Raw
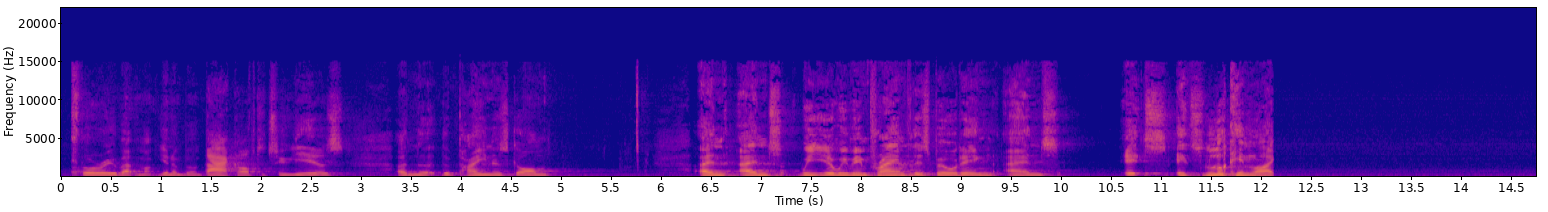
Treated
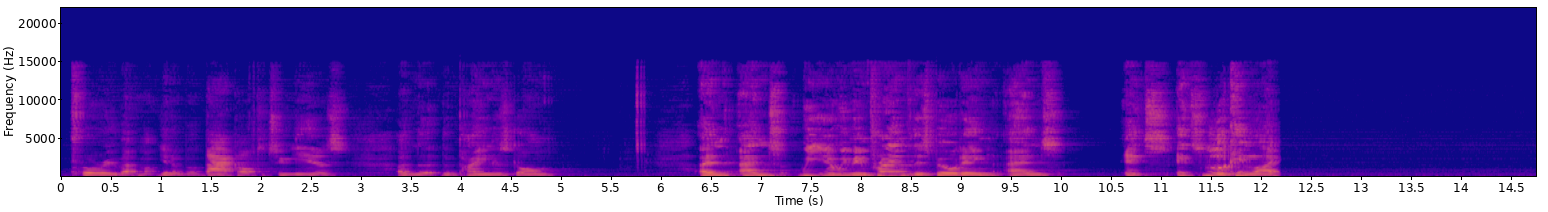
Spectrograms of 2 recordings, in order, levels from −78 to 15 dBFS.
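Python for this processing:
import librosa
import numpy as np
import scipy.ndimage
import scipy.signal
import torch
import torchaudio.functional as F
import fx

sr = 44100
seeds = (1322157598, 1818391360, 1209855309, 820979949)

y = fx.notch_comb(x, sr, f0_hz=430.0)
y = fx.robotise(y, sr, hz=166.0)
y = fx.room_early_taps(y, sr, ms=(40, 69), db=(-6.0, -10.5))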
